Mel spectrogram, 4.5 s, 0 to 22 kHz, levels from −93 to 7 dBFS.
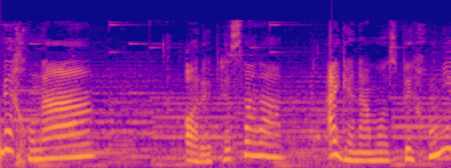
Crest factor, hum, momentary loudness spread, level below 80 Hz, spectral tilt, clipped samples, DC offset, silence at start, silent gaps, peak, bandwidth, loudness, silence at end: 18 dB; none; 18 LU; -46 dBFS; -5 dB/octave; under 0.1%; under 0.1%; 0 s; none; 0 dBFS; 13 kHz; -18 LUFS; 0 s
